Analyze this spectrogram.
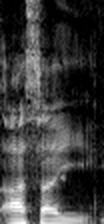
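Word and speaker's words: açaí: So that's how you pronounce it, is acai. – Yeah, the C with the little ding dong is like an S sound.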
